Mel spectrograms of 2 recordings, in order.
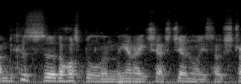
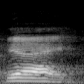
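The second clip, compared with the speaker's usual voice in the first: a loud little cheer for the team; loud playful hooray; mock cheer; 11 dB louder than usual. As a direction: cheer it like a rugby fan. Cheering in Welsh rugby shirt.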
